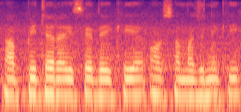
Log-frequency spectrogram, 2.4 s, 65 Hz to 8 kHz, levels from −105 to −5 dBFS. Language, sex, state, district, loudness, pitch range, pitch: Hindi, male, Chhattisgarh, Raipur, -15 LUFS, 135-140 Hz, 135 Hz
